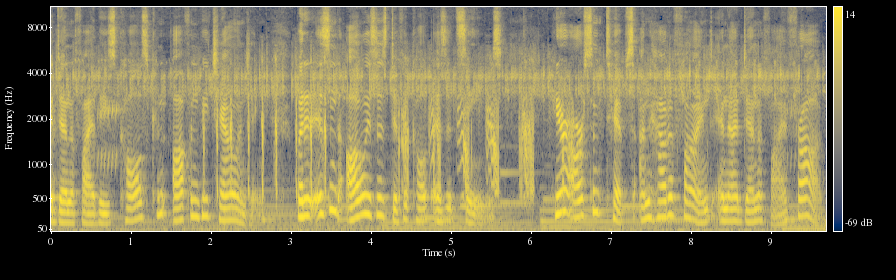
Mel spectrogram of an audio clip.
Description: Woman speaking and frog croaking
